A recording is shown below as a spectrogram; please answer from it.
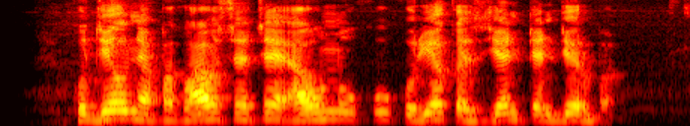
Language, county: Lithuanian, Klaipėda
